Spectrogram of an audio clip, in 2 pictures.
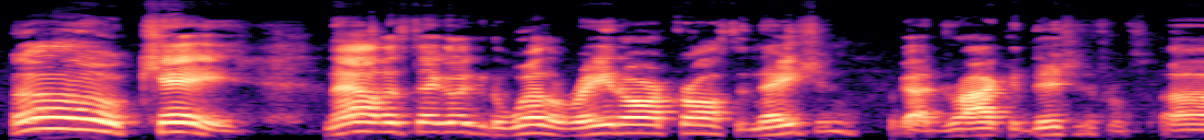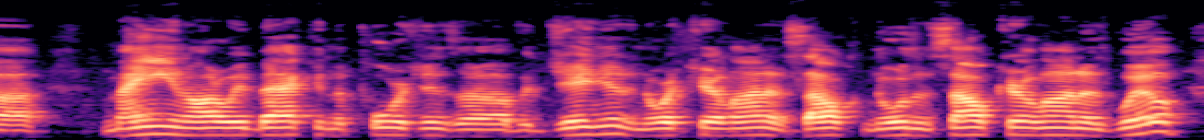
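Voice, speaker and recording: Speaking at a normal speed in a fairly high, fairly bright voice, a male weather host improvises his way through the maps. He runs down a list of locations, leaning on lots of fillers and correcting himself as he goes.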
